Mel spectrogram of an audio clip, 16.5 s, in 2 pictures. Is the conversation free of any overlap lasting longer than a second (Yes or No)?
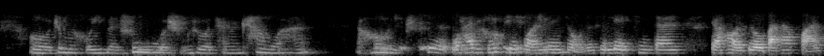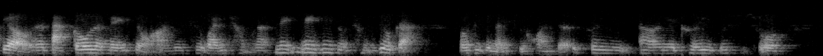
No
